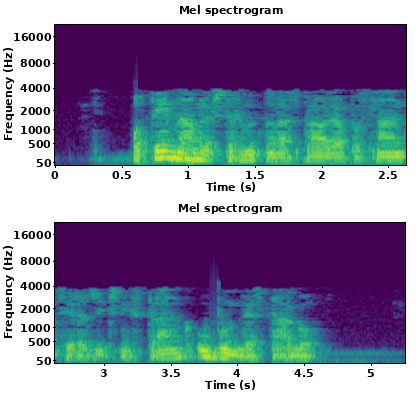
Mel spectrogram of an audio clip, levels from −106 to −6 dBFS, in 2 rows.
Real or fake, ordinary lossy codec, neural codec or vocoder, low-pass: real; AAC, 16 kbps; none; 19.8 kHz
